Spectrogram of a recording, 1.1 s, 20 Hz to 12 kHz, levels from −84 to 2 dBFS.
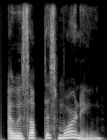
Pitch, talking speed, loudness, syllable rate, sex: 210 Hz, 280 wpm, -17 LUFS, 7.1 syllables/s, female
